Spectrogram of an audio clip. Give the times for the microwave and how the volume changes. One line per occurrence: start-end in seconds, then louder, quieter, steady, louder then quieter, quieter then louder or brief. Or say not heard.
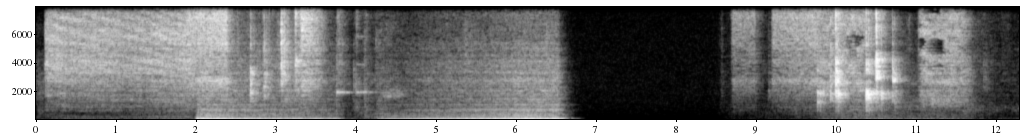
1.9-6.5 quieter then louder.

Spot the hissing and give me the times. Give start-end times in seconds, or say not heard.
0.0-3.6, 8.6-12.2.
